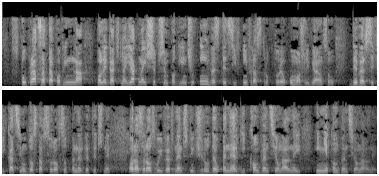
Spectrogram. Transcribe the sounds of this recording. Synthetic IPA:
fspuwpɾat̪sat̪apɔvʲinːapɔlɛɡat͡ɕnajaknajʂɘpʂɘmpɔd̪jeɲt͡ɕuinvɛst̪ɘt̪sʲjivinfɾast̪ɾuk̚t̪uɾɛʔumɔʐlʲivʲjajɔnt̪sɔ̃w̃ | d̪ɘvɛɾsɘfʲikat̪sʲjɛ̃d̪ɔst̪afsuɾɔft̪sufɛnɛɾɡɛt̪ɘt͡ʂnɘx | ɔɾasɾɔzvujvɛvnɛntt͡ʂnɘɣʑɾud̪ɛwʔɛnɛɾɡʲikʰɔnvɛnt̪sʲjɔnalnɛj | iɲɛkɔnvɛnt̪sʲjɔna̰lnɛ̰j

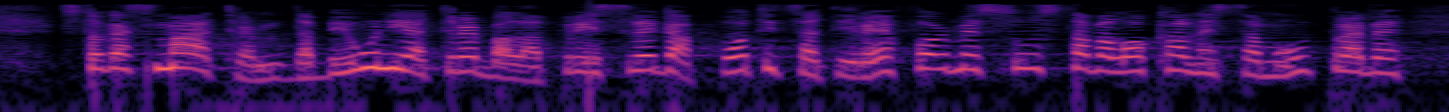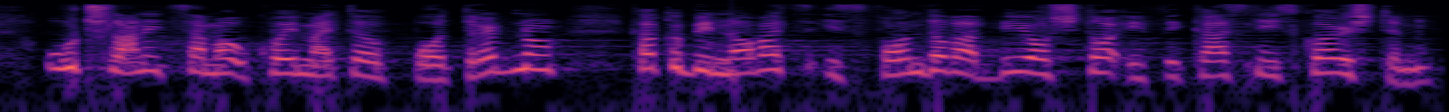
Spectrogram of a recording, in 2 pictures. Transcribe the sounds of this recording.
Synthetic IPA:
st̪o̞ɡasmaːt̪ɾamd̪abiuːnijat̪ɾe̞balapɾie̞sʋe̞ɡapo̞t̪it̪sat̪iɾe̞fo̞ɾme̞suːst̪aʋalˠo̞kalˠne̞samo̞upɾaʋe̞ | ut͡ʃlˠanit̪samauko̞jimaet̪opo̞t̪ɾe̞bno̞kako̞bino̞ʋat̪sizfo̞nd̪o̞ʋabio̞ʃt̪o̞ʔe̞fikasnijeisko̞ɾiʃt̪e̞n

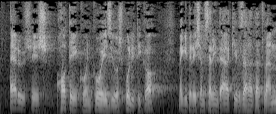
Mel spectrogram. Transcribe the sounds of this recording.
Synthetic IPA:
ɛɾøːʃeːʃhɒt̪eːko̞ɲko̞ɦeːzijoːʃpo̞lit̪ikɒ | mɛɡit̪eːleːʃɛmsɛɾint̪ɛlkeːbzɛlɦɛt̪ɛt̪lɛn

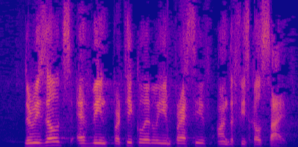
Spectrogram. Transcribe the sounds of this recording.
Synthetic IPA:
ðɨɹizʌlˠtshɨvbĩnpəɾt̪ikjul̩ˠəɹliɪ̃mpɹɛsɪvɔ̃nðɨfɪskəlˠsa̰ɪd̪̥̚

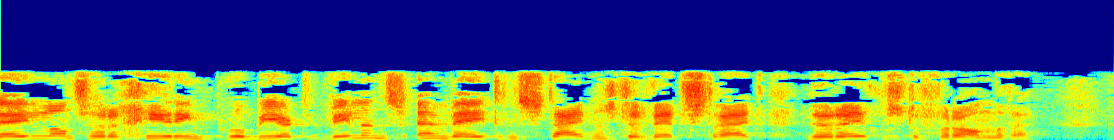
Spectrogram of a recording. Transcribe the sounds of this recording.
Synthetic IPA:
ejdəlɑntsəɾəχɪːɾɪŋprowbɪːɹtʋɪlənsɛnʋejtənstɛjdənzdəʋɛtstrɛjtdəɾejχəlˠstəvəɾɑndərən

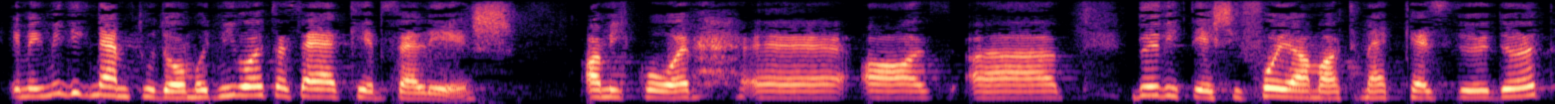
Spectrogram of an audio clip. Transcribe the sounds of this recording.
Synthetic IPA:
eːnmeːɡmind̪iɡnɛmt̪ud̪o̞mɦo̞ɟmivo̞lt̪ɒzɛlkeːbzɛlḛːʃ | ʔɒmiko̞r | ɒ | bøːviːt̪eːʃifo̞jɒmɒt̪mɛkːɛzd̪øːd̪øt̪ː

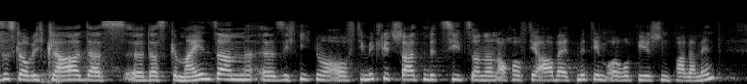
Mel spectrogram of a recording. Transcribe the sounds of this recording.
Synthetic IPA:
sɪstɡ̥laʊbəɪçkl̥aːɐdasːdasɡ̥əmaɪnzaːmːzɪçnɪçtnuːɐʔa̰ʊfd̥iːmɪt̚ɡ̥liːtʃtaːtn̩bət͡siːtz̥ɔndɐna̰ʊxaʊfd̥iːʔaɐbaɪtmɪt̚d̥eːmʔɔʏʁopʰɛːɪʃn̩pʰaɐlamɛnt

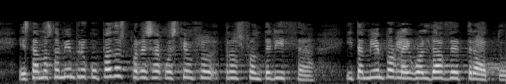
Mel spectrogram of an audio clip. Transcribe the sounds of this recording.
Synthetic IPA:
e̞st̪amo̞st̪ambje̞mpɾeokupaðo̞spo̞ɾe̞sakwe̞st̪jo̞ɱfot̪ɾansfɾo̞nt̪e̞ɾiθa | it̪ambje̞mpo̞ɾlaiɣwald̪aððe̞t̪ɾat̪o

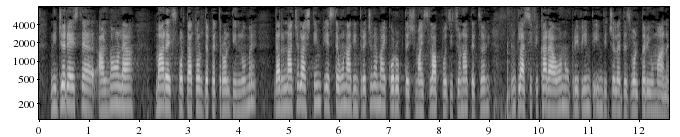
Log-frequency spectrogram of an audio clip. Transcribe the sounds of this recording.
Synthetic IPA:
nid͡ʒe̞ɾijaje̞st̪e̞alno̞ulea | maɾe̞ːkspo̞rt̪at̪o̞rd̪e̞pe̞t̪ɾo̞lʲd̪inlume̞ | d̪aɾɨnat͡ʃe̞laʃʲt̪impje̞st̪e̞unad̪int̪ɾe̞t͡ʃe̞le̞majko̞ɾupt̪e̞ʃimajslab̚pːo̞zit̪sio̞nat̪e̞t̪sərʲɨŋklasifikaɾeao̞nupɾivind̪ind̪it͡ʃe̞le̞d̪e̞zvo̞lt̪əɾiumane̞

